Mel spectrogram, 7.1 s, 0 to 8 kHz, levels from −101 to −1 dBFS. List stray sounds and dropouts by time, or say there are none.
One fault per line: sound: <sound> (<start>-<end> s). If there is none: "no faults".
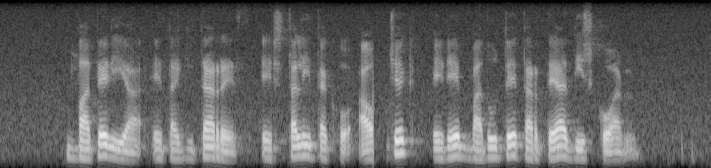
sound: dropout (3.7-3.9 s)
